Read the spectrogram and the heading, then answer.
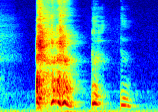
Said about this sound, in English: I'm really sorry. I've got like a tickly throat. Yeah, I see that. You need to just clear your throat. Go on, just go for it.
